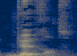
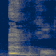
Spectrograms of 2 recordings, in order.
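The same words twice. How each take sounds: First: "de" said as a full, stressed word before God. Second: "een" singled out with emphasis before God; stress on "een". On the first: Preacher underlining which God is meant, stress on "de". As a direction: lean on the article "de", marking it as the one and only. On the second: Preacher rejecting just any god, stress on "een". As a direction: lean on the article "een" as the one to reject. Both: Shown as a demonstration. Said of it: "Ik hou ervan om dat zo even te benadrukken".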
